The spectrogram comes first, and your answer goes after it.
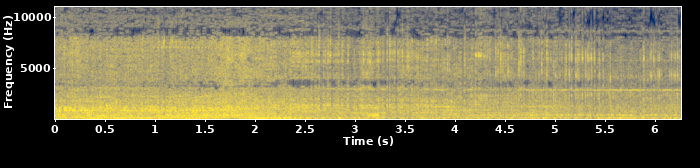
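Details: Honda Scoopy FI scooter at low revs: rough scraping rub about three times a second, sounding like a CVT fault on throttle release but caused by a stick of wood caught at the wheel; noise gone once removed.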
